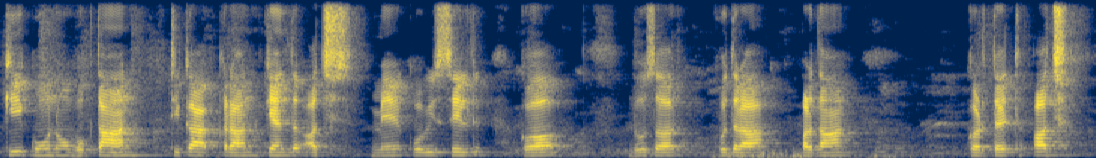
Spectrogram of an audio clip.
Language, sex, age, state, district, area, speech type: Maithili, male, 30-45, Bihar, Madhubani, rural, read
